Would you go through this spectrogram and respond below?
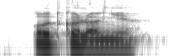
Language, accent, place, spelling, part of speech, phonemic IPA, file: French, France, Lyon, eau de Cologne, noun, /o d(ə) kɔ.lɔɲ/, LL-Q150 (fra)-eau de Cologne.wav
- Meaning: cologne (a type of perfume consisting of 2–5% essential oils, 70–90% alcohol and water)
